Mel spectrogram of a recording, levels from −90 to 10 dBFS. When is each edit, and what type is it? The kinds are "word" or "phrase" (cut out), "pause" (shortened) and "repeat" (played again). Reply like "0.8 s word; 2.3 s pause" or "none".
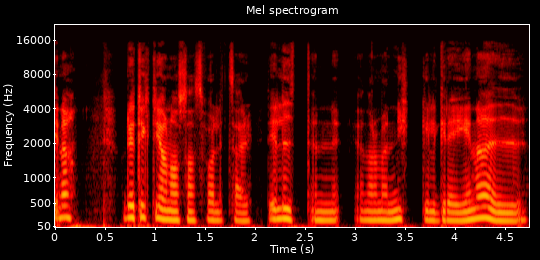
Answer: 2.1 s pause; 2.5 s word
